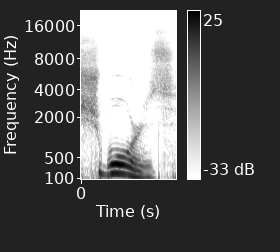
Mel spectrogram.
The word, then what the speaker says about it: Schwarz: it's just Schwarz. Schwarz. Oh, no T.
